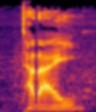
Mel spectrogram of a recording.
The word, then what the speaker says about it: Tadej: And I was explaining to some of the members of the staff at UAE Emirates, Pogacar's team yesterday, that his first name, Tadej, is basically pronounced like today in a Cockney accent. Tadej.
